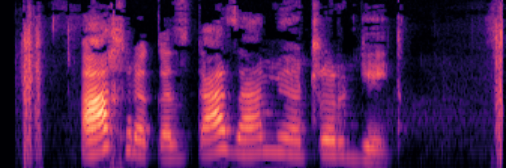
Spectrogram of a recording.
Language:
Abkhazian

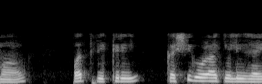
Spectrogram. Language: Marathi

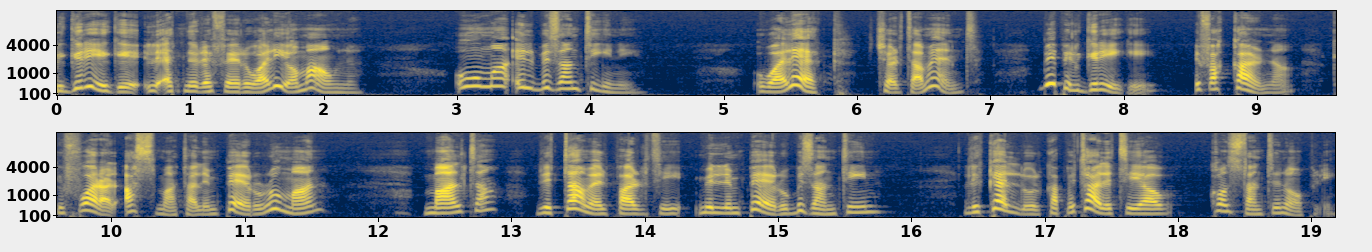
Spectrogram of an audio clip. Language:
Arabic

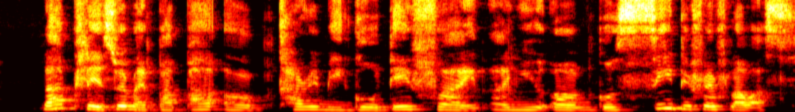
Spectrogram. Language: Nigerian Pidgin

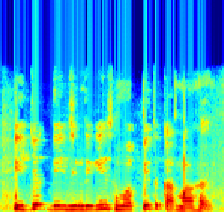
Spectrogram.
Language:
Punjabi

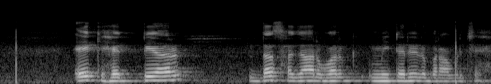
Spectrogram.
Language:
Magahi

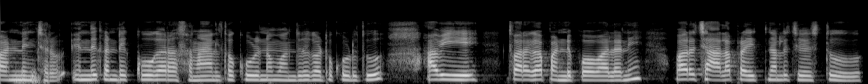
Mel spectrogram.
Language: Telugu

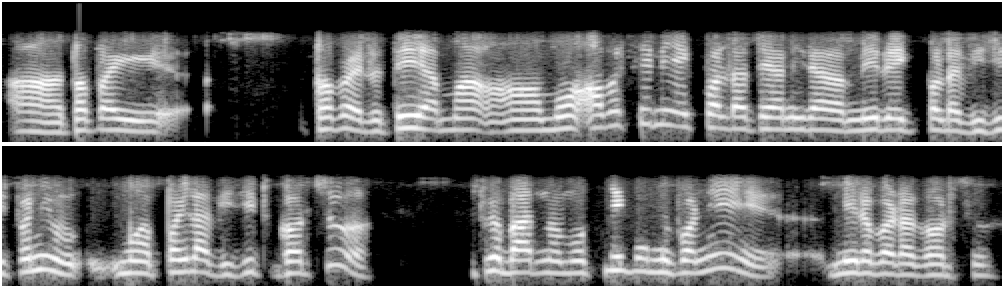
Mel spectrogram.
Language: Nepali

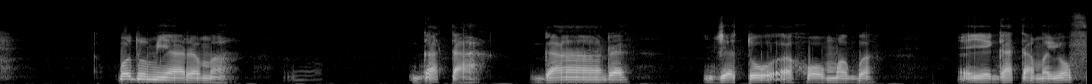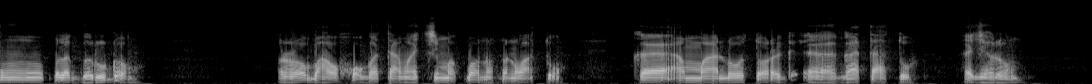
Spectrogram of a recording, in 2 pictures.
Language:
Ewe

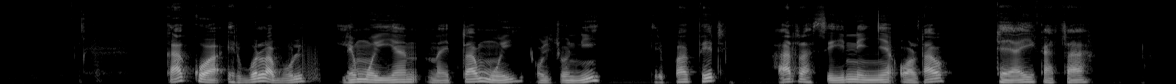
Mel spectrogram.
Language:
Masai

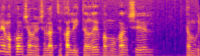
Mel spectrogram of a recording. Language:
Hebrew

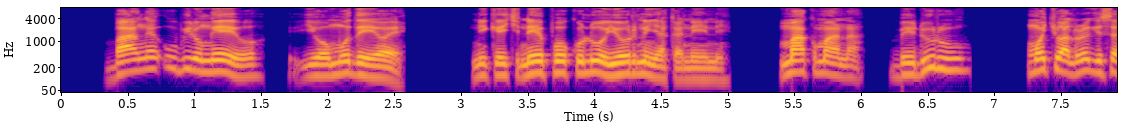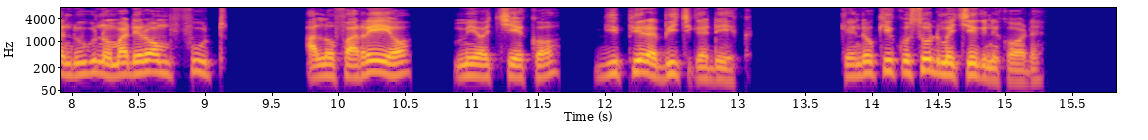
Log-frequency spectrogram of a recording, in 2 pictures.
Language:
Luo (Kenya and Tanzania)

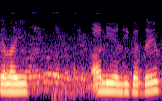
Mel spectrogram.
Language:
Nepali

